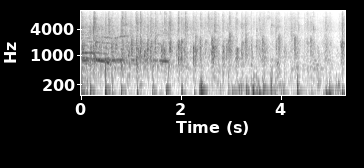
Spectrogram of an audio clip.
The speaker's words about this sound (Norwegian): Folkens, vi gir en skikkelig applaus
